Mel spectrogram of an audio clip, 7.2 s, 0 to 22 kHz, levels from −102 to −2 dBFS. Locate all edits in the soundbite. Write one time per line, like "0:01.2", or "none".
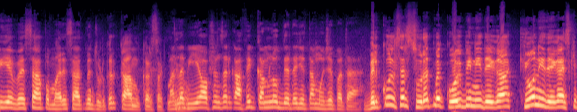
none

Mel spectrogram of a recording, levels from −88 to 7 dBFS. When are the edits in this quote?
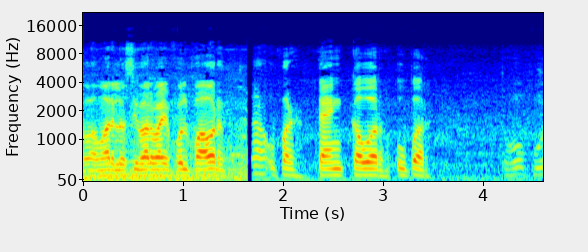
0:01.6

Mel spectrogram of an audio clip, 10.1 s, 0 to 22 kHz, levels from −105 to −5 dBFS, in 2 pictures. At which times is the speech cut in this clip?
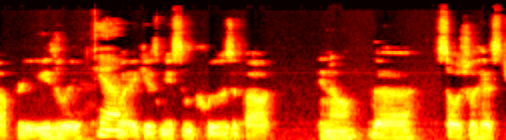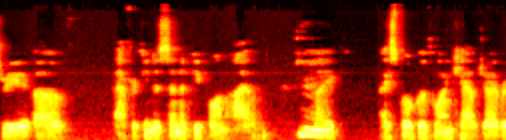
0:08.8

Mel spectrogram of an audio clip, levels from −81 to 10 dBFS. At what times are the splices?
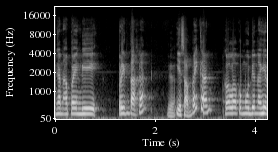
0:03.3

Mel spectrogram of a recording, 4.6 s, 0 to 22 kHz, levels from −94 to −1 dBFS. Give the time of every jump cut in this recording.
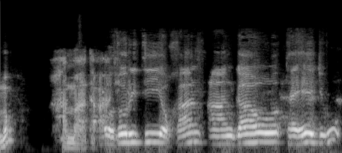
0:01.2

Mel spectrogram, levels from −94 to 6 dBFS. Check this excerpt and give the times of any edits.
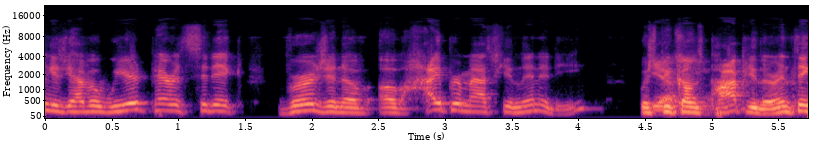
none

